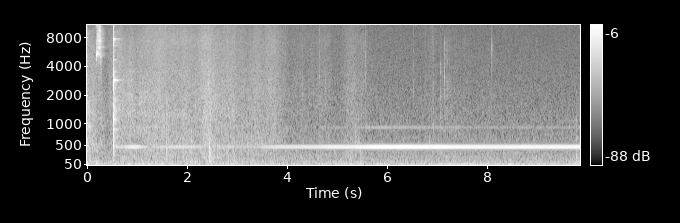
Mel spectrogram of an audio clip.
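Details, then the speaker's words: Weber hearing test in a simulated ASMR cranial nerve exam roleplay: struck tuning fork placed on the top-middle of the head, steady pure mid-pitched hum in a quiet room. "Now, I will put this turn fork right on top of your head somewhere in the middle. And we'll also let me know if you can actually feel the vibration and the sounds trickling on both sides."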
